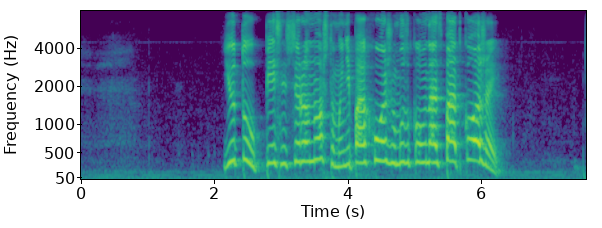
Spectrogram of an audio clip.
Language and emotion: Russian, positive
